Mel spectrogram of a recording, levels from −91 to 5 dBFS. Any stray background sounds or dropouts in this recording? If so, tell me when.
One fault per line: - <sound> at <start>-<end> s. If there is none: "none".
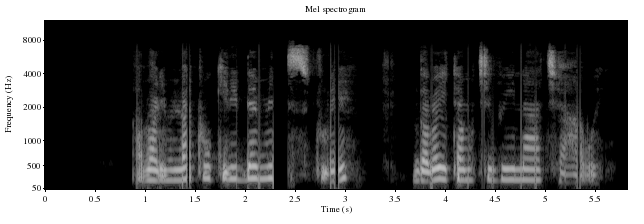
- dropout at 2.3-2.4 s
